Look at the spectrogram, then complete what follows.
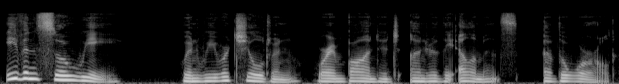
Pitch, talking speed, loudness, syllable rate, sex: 150 Hz, 155 wpm, -19 LUFS, 5.0 syllables/s, female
